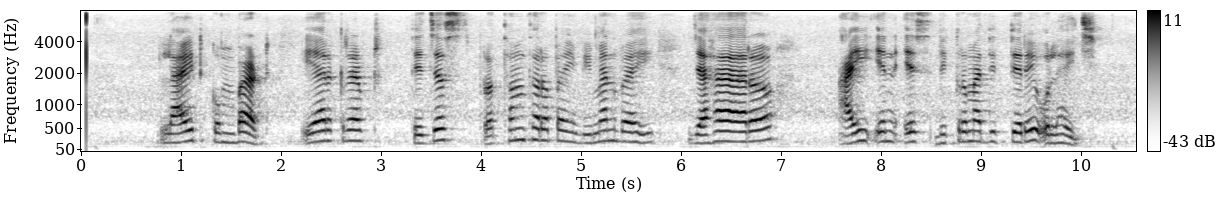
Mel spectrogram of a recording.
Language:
Odia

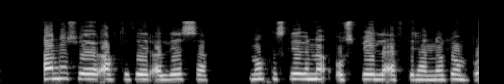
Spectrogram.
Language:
Icelandic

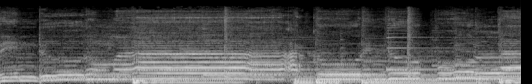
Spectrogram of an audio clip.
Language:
Indonesian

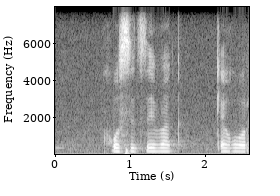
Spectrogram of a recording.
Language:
Northern Sotho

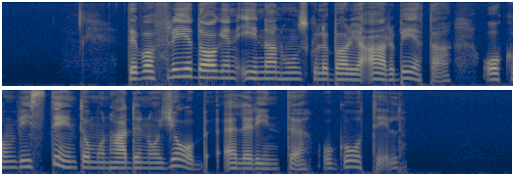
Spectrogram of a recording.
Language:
Swedish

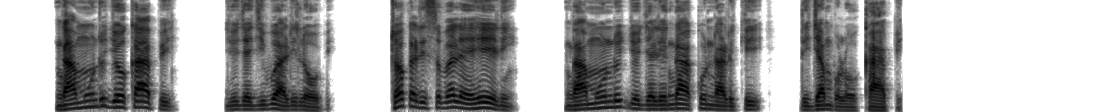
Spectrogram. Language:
Matengo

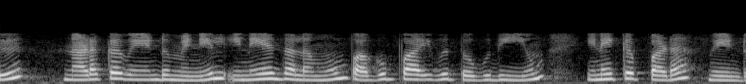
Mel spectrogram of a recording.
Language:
Tamil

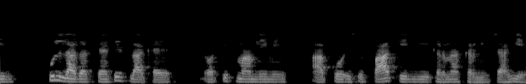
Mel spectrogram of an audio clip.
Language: Hindi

